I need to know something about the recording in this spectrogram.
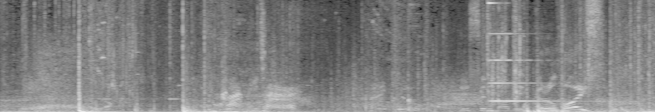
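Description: Gunshots boom sharply.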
